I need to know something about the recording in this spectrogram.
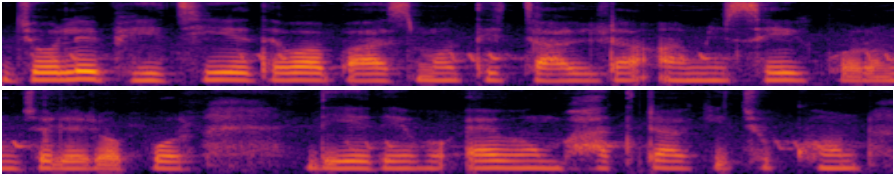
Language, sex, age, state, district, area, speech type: Bengali, female, 18-30, West Bengal, Jhargram, rural, spontaneous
